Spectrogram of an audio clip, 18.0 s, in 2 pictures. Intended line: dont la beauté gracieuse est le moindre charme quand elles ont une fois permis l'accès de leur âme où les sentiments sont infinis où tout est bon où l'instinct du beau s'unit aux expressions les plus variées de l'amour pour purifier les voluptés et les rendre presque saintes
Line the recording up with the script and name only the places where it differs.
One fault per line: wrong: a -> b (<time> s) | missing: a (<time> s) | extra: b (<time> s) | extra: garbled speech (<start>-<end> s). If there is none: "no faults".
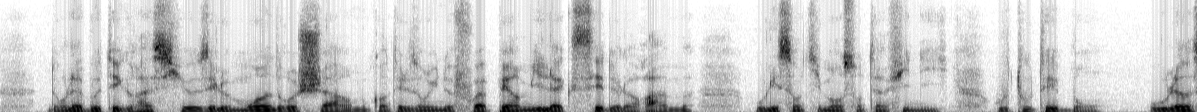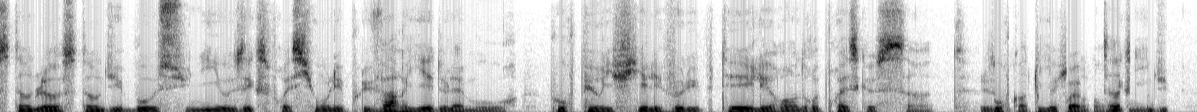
extra: l'instinct (9.2 s)
extra: garbled speech (16.3-17.7 s)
